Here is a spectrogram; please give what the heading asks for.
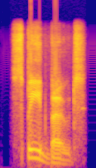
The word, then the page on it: speedboat: British English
